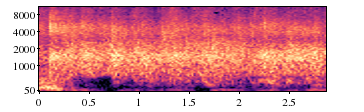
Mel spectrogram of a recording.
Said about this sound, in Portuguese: Quem crê nisso, diga glória a Deus. Dê um forte aplauso ao Senhor.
